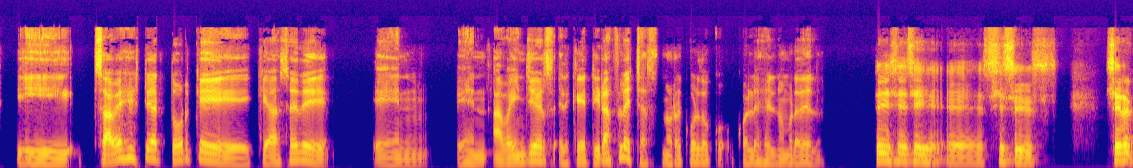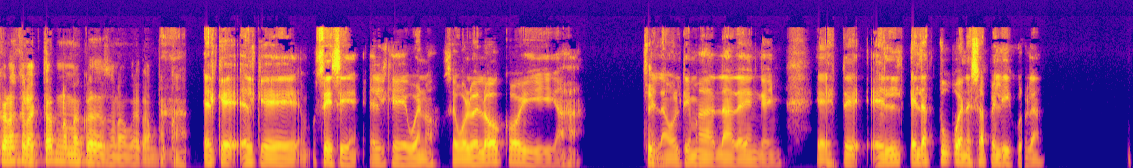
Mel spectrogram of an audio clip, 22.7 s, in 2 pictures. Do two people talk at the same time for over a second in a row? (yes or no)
no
